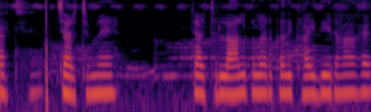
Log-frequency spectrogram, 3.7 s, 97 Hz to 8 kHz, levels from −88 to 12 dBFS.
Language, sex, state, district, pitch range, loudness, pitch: Hindi, female, Bihar, East Champaran, 200-210 Hz, -36 LUFS, 210 Hz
